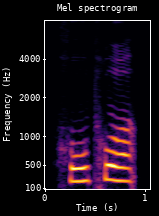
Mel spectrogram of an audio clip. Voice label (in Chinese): "湖泊 (hú pō)", Chinese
